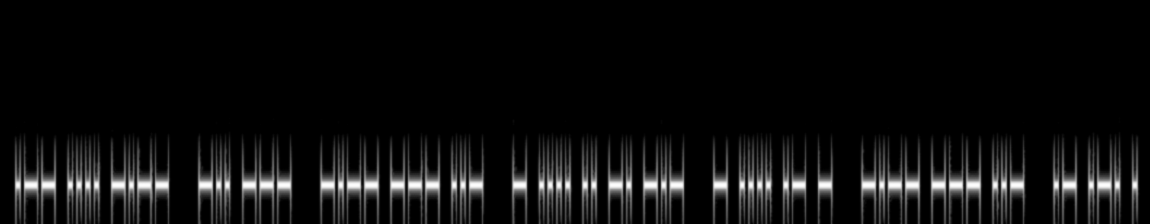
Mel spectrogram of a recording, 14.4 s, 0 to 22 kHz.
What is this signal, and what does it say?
Morse code, heard as a keyed tone, about 22 wpm, 700 Hz. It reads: WHY DO YOU THINK THAT YOU ARE
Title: Sentences from Top 1400 Words 22wpm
